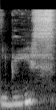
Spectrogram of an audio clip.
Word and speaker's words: Lise: And then Lise, I think it's pronounced Lise, L-I-S-E.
